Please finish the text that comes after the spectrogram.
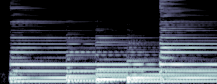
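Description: Plucked guitar strings ring out in a steady sequence of note pairs, each attack sharp and sustaining, played alone and close; the picking pattern of a song.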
